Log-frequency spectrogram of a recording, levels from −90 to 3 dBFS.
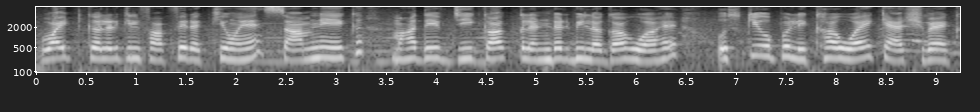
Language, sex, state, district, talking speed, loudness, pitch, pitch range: Hindi, female, Punjab, Pathankot, 155 wpm, -14 LUFS, 245 Hz, 225-255 Hz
